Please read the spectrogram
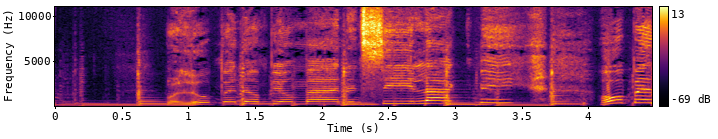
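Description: Background music: plucked strings with a sung melody that slides between notes.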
